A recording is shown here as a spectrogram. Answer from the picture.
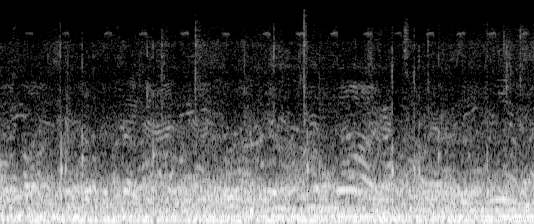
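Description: Pickleball paddles striking plastic balls on several courts, a scattering of sharp pops, over people talking and a steady low rumble.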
